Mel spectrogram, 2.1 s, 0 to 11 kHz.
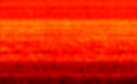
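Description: Penberthy Model 328AA live-steam injector running with a steady, even hiss as it forces water into the boiler. The boiler's water level is rising, a sign the injector is working.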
